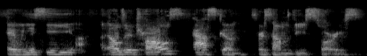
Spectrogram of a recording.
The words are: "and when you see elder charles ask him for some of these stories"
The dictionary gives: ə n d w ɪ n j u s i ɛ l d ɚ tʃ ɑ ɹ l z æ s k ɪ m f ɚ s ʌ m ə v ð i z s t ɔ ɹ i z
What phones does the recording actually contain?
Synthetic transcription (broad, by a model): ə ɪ w ɪ n j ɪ s i ɛ l d ɚ tʃ ɑ ɹ l z æ s k ɪ m f ɚ s ʌ m ə v ð i z s t ɔ ɹ i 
